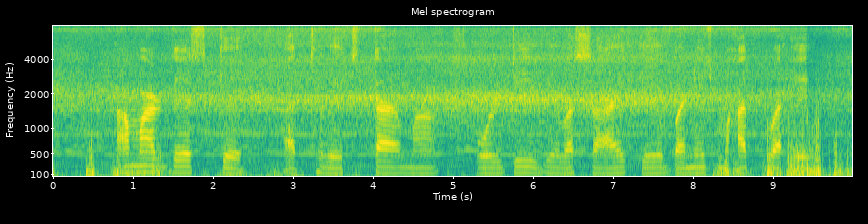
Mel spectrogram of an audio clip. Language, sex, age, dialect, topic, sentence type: Chhattisgarhi, male, 51-55, Eastern, agriculture, statement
